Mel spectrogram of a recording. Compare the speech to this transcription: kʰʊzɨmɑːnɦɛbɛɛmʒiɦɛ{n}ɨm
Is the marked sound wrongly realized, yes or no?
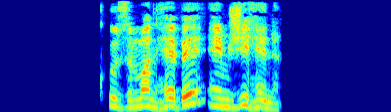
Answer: no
